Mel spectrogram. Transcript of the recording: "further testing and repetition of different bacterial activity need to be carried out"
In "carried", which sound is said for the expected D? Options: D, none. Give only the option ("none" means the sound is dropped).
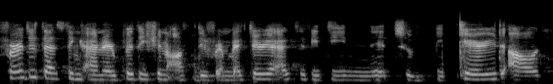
D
